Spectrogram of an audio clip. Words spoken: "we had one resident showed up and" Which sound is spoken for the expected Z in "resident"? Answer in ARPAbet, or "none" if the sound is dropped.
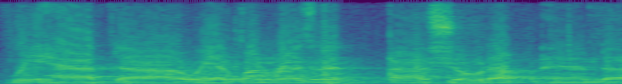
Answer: Z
